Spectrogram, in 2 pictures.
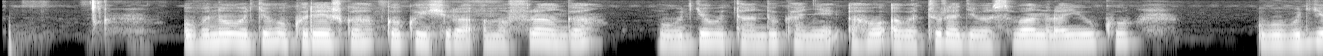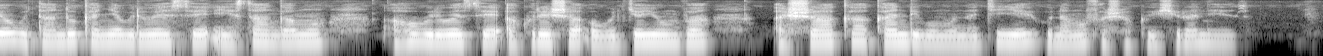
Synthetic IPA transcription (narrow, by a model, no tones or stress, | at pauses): uβunuβuɾɟo̞βuko̞ɾe̞ʃkwab̚ɡokwiːçuɾaʔamafaɾaːŋɡa | muβuɾɟo̞βutaːndukʰaɲe̞aɦo̞ʔaβatuːɾaɟe̞βaso̞βaːnuɾajuːkʰo̞ | uβuβuɾɟo̞βutaːndukaɲe̞βuɾiwe̞ːse̞jisaːŋɡamoaɦo̞βuɾiwe̞ːse̞ʔako̞ɾe̞ʃaʔuβuɾɟo̞juːɱvaː | ʃaːkʰakaːndiβumunaɟije̞βunamufaʃakwiːçuɾane̞ːzḁ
